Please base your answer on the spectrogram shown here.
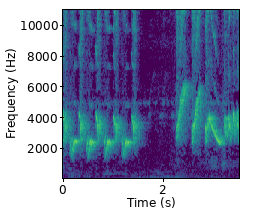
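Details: Lure song of a white-rumped shama, meant to prompt a quiet bird into singing: five quick repeated two-part chirps, a short silence, then loud rising and falling whistled phrases ending in a fast buzzy run.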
